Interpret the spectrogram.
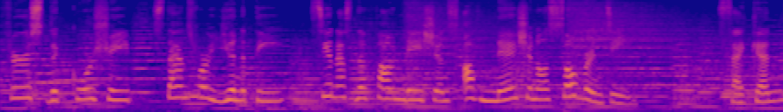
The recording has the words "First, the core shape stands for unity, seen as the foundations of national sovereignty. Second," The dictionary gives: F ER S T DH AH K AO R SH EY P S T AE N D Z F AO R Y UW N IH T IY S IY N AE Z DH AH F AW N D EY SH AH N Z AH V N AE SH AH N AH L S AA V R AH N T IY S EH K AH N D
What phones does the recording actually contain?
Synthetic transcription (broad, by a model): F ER S T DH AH K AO R SH EY P S T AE N D S F AO R Y UW N IH T IY S IY N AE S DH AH F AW N D EY SH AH N S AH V N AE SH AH N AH L S AA V R AH N T IY S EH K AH N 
